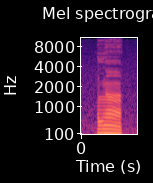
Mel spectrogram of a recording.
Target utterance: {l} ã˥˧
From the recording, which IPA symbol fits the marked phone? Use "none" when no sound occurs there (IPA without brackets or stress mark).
l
